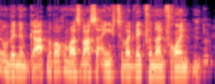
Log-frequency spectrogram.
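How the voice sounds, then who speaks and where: An unremarkable speaking voice from a man at a medium pitch, with ordinary pitch variation, on a very clean recording with a silent background. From Krefeld, Lower Rhine, Germany. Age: 40s. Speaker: restaurateur. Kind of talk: casual chat. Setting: living room.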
